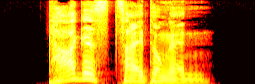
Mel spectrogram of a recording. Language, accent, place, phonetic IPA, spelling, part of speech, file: German, Germany, Berlin, [ˈtaːɡəsˌt͡saɪ̯tʊŋən], Tageszeitungen, noun, De-Tageszeitungen.ogg
- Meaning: plural of Tageszeitung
